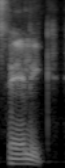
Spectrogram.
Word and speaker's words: Zelig: It's pronounced Zelig.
